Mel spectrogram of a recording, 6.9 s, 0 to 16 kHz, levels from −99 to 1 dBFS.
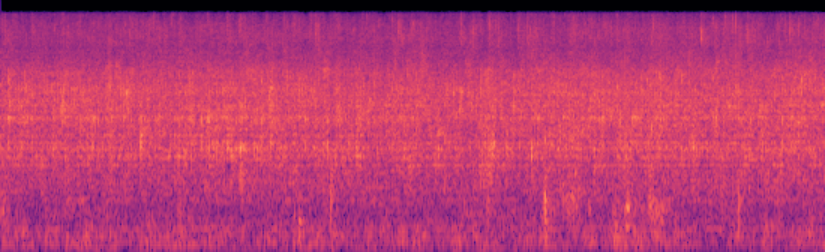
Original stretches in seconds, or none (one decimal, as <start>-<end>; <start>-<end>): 0.0-0.6; 3.0-4.6; 6.0-6.9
